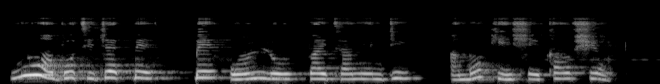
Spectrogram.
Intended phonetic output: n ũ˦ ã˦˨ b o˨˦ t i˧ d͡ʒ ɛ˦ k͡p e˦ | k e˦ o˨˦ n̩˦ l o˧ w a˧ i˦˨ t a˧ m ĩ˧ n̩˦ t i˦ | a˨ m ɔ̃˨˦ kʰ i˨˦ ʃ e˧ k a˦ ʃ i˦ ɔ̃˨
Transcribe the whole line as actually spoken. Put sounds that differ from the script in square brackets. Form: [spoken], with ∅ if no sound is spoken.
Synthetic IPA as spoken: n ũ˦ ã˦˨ b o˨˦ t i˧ d͡ʒ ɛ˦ k͡p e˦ | [k͡p] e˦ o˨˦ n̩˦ l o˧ [v] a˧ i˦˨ t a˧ m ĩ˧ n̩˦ [d] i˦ | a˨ m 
